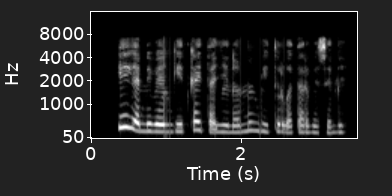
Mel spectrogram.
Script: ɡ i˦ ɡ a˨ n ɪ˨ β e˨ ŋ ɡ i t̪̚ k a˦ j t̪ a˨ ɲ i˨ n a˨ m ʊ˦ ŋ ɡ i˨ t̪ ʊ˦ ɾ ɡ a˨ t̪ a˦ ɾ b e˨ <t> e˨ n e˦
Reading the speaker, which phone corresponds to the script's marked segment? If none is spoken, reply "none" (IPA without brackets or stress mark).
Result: s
